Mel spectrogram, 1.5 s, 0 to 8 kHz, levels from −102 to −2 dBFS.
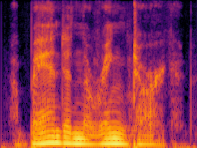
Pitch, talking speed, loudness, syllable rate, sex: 90 Hz, 160 wpm, -15 LUFS, 5.6 syllables/s, male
